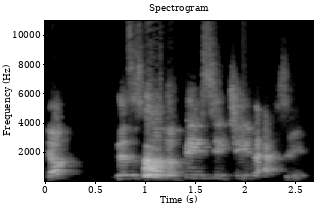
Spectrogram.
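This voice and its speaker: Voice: mid-range voice, steady tone, normal speed, a bit bright, breathy edge. Lecturer from Indonesia checking in often. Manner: explanatory, often checks in with a rhetorical "right?". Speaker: biology instructor. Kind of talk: classroom lecture.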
